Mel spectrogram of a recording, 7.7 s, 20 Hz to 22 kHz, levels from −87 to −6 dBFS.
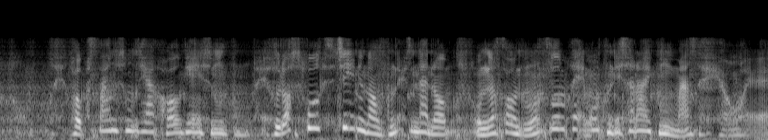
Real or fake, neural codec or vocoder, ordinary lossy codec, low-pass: fake; autoencoder, 22.05 kHz, a latent of 192 numbers a frame, VITS, trained on many speakers; none; 7.2 kHz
